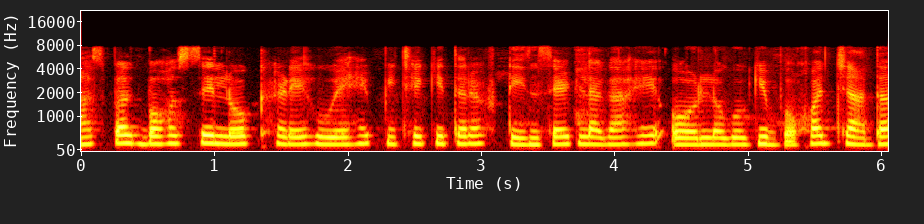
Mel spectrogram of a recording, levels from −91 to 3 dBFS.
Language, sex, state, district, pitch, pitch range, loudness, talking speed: Hindi, female, Odisha, Sambalpur, 210 Hz, 200-220 Hz, -17 LUFS, 200 wpm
